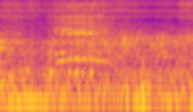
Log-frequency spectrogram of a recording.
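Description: A goat gives one faint bleat about a second in, lasting about half a second, over soft handling noise.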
